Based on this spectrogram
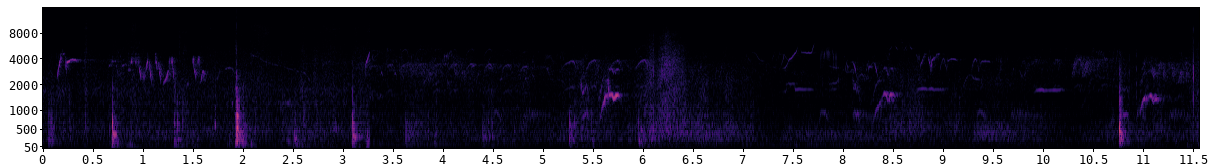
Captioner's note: birds chirping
